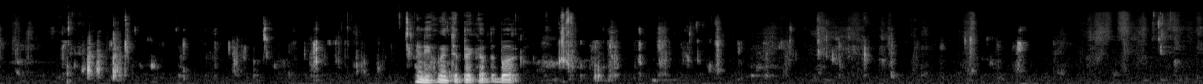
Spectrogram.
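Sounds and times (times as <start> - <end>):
close-miked chewing: 0.0 - 4.2, 5.1 - 12.0.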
